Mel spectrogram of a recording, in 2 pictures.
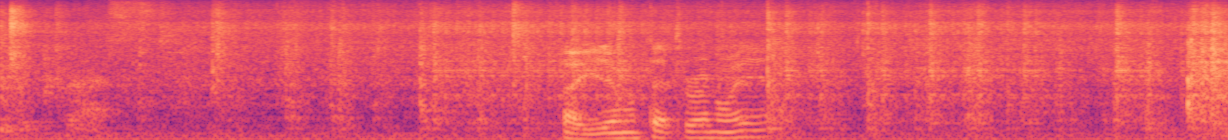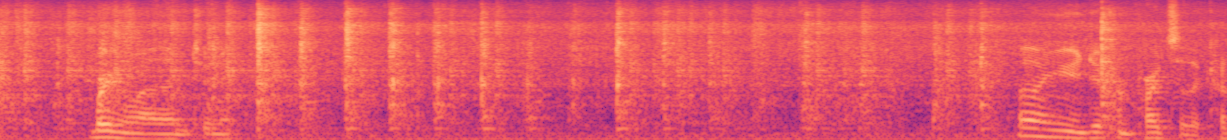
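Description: Meat sizzles in a frying pan.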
